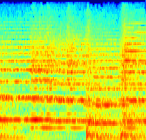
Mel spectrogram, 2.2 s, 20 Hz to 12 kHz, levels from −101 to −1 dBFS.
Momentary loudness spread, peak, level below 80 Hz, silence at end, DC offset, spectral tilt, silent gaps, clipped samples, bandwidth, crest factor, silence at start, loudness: 3 LU; -2 dBFS; -44 dBFS; 0 s; under 0.1%; -3.5 dB/octave; none; under 0.1%; 11 kHz; 14 dB; 0 s; -14 LUFS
